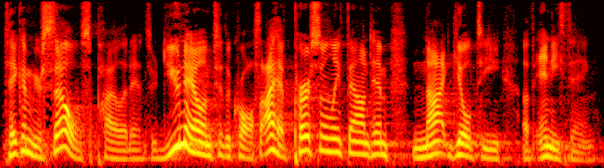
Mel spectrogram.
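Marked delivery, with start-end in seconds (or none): 0.0-0.9 raised, loud retort; exasperated retort. A narrator's reading. Pilate answering the yelling priests, loud and exasperated. 1.7-6.0 high, loud, emphatic pushback; exasperated retort. A narrator's reading. Pilate refusing to nail Jesus, loud and exasperated.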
